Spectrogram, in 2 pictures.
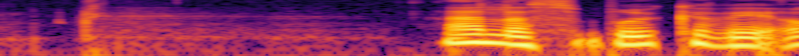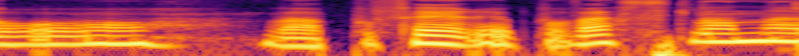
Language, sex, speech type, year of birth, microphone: Norwegian, female, spontaneous, 1972, Sennheiser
